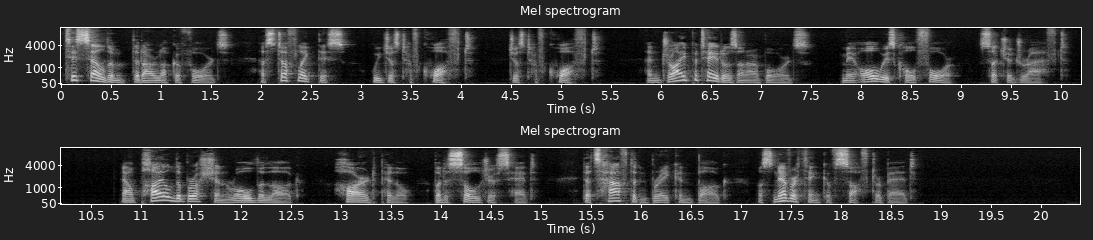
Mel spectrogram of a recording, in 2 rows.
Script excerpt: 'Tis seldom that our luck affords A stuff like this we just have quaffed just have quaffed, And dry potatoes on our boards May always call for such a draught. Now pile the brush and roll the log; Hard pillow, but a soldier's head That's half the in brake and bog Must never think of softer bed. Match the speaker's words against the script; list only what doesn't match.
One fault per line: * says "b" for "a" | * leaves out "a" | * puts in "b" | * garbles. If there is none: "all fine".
all fine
